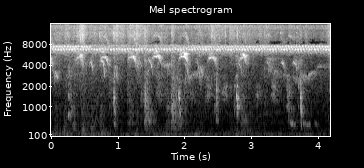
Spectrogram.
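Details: Small Serama chickens on a rainy Saturday make scattered high, squeaky chirps and little clucks at an uneven pace, some notes bending upward, over a continuous shrill background hum.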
